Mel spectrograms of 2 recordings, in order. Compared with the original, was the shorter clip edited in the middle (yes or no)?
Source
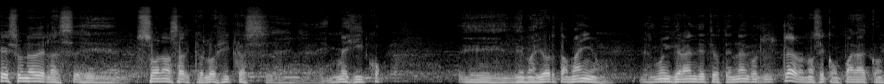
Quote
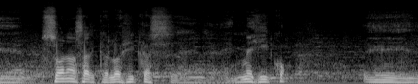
no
